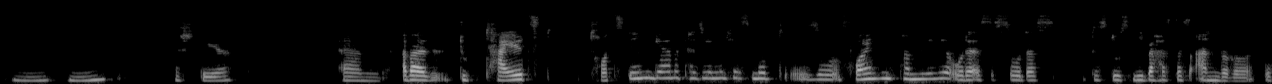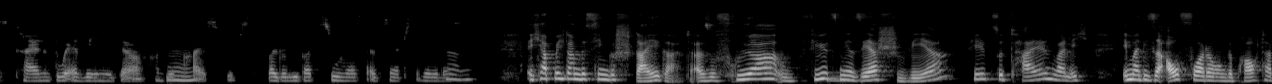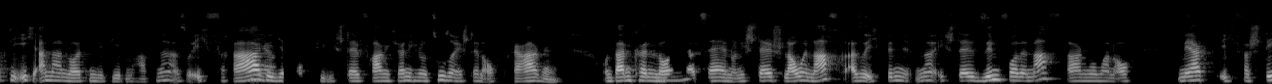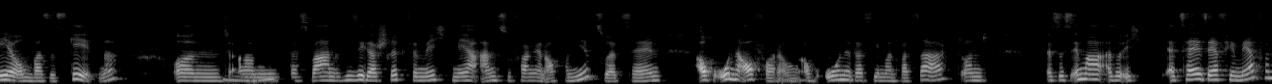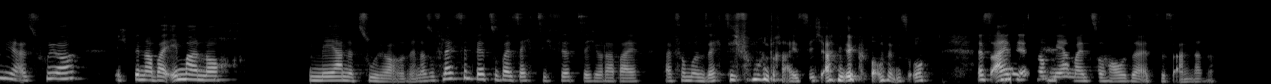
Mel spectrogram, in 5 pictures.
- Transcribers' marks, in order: laughing while speaking: "fünfundsechzig fünfunddreißig angekommen, so"; tapping
- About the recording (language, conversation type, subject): German, podcast, Woran merkst du, dass dir jemand wirklich zuhört?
